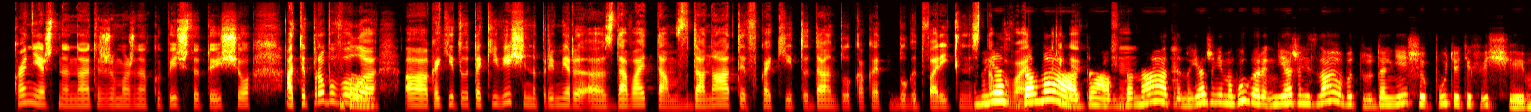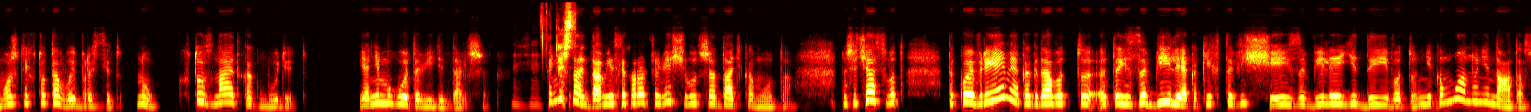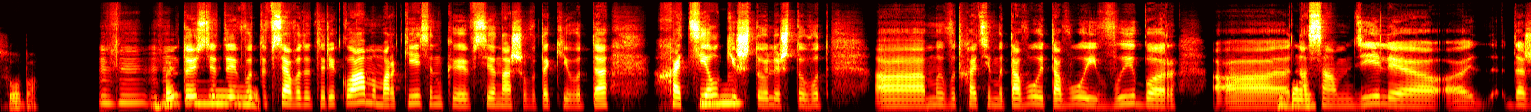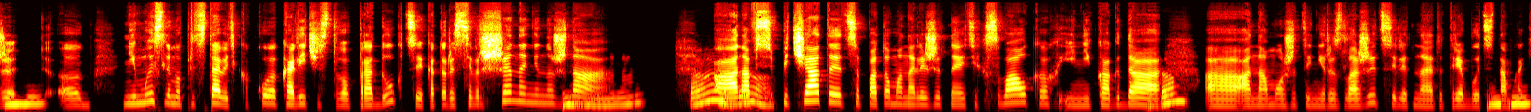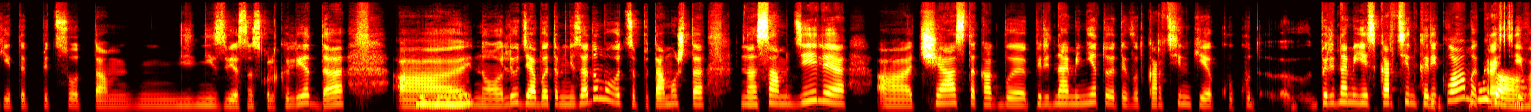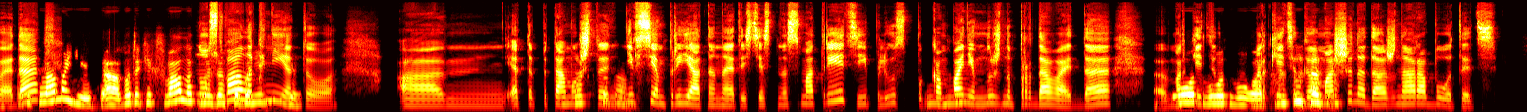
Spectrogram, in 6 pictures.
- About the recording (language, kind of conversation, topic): Russian, podcast, Какие простые привычки помогают экономить и деньги, и ресурсы природы?
- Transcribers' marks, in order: tapping; drawn out: "Мгм"; chuckle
